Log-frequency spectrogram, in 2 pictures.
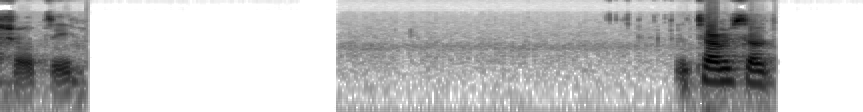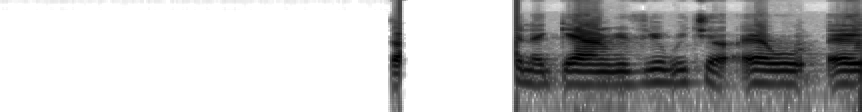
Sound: audio cut out

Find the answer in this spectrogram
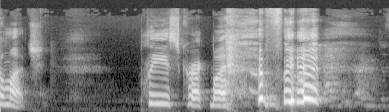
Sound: laughs

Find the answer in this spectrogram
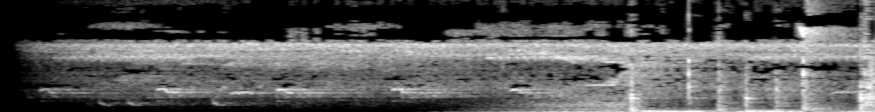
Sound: tropical birds chirping; upbeat drum music

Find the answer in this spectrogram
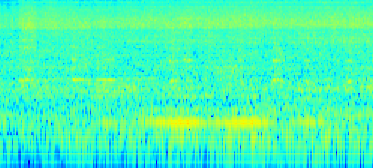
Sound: saw blade whirring

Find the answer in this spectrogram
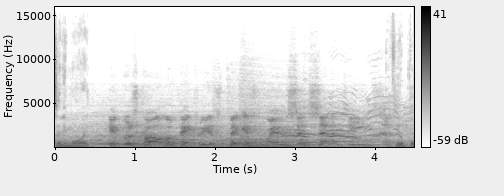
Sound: kids cheer

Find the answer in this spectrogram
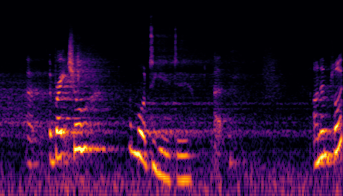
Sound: voice in distance

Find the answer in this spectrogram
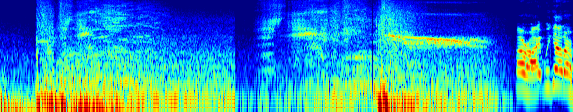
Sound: roar

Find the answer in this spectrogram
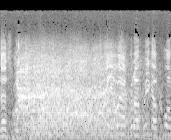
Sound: laughter

